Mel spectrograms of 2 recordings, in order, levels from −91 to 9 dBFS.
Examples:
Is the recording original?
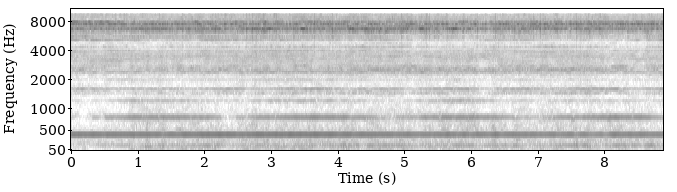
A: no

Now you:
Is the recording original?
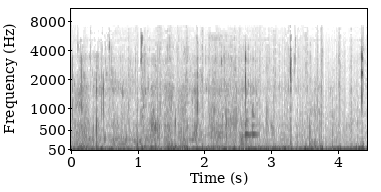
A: yes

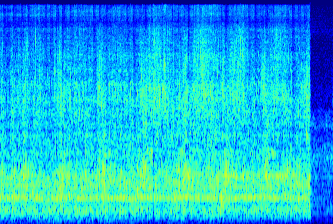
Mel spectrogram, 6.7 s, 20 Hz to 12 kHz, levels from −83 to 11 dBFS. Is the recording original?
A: no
